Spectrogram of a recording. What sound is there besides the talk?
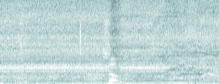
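blow dryer running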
